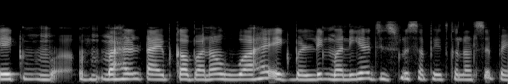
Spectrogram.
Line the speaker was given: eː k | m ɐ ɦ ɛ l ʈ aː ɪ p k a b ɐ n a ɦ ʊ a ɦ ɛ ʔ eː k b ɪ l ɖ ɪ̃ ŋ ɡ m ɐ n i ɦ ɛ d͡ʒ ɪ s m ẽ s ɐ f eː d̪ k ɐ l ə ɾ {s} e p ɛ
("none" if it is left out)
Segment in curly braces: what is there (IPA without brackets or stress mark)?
s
